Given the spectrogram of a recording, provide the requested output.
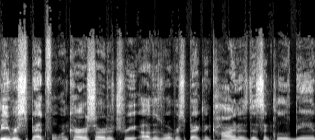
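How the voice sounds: The intonation stays fairly even in this natural reading voice.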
